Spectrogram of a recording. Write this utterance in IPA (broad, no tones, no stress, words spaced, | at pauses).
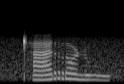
ʈʰarɔɳu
